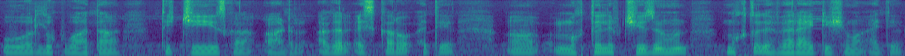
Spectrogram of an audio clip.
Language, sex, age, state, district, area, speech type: Kashmiri, male, 30-45, Jammu and Kashmir, Ganderbal, rural, spontaneous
